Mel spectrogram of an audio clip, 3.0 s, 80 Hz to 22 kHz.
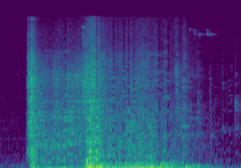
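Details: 1971 Camaro that sat 9 years, known-good carburetor fitted, fuel confirmed up to the fuel pump, car still off the ground: steady cranking about four turns a second with no firing; cranks but no start, cause not confirmed.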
